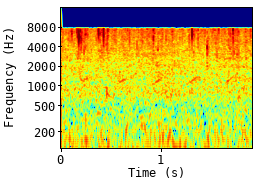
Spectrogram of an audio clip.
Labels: {"label": "biophony", "recorder": "SoundTrap 500"}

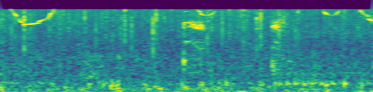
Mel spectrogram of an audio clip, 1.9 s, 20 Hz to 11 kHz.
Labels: {"label": "biophony", "recorder": "SoundTrap 500"}
{"label": "biophony, dolphin", "recorder": "SoundTrap 500"}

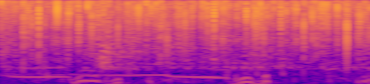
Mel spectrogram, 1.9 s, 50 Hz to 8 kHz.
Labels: {"label": "biophony, cascading saw", "recorder": "SoundTrap 600 or HydroMoth"}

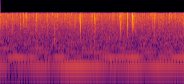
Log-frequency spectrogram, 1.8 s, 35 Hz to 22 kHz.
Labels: {"label": "biophony, midshipman", "recorder": "SoundTrap 500"}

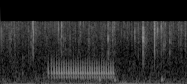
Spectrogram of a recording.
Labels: {"label": "biophony, croak", "recorder": "SoundTrap 500"}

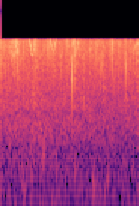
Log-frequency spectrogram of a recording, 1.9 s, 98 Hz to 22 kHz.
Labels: {"label": "biophony, dolphin", "recorder": "SoundTrap 500"}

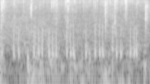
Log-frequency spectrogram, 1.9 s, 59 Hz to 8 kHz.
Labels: {"label": "biophony, rattle", "recorder": "SoundTrap 500"}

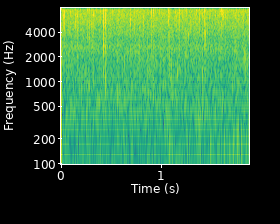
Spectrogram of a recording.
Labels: {"label": "biophony", "recorder": "SoundTrap 300"}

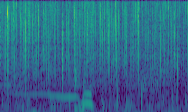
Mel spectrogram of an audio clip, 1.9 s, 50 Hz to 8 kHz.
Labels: {"label": "biophony, cascading saw", "recorder": "SoundTrap 600 or HydroMoth"}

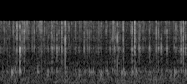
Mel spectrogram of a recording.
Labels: {"label": "ambient", "recorder": "HydroMoth"}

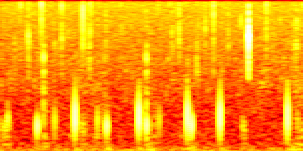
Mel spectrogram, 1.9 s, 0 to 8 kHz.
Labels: {"label": "biophony, knock croak", "recorder": "SoundTrap 300"}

